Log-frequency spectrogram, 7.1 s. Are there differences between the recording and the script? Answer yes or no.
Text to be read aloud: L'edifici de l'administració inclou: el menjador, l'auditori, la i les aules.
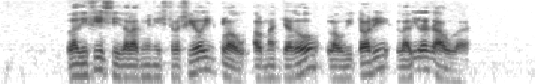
no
